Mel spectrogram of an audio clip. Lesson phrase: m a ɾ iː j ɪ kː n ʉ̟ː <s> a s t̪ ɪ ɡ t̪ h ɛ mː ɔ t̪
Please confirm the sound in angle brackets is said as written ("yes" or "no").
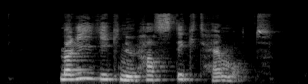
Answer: no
